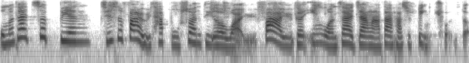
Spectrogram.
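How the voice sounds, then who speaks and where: Speaking at a moderate pace with hardly any pauses, a woman with a high pitch sounds animated, her pitch swinging very widely and her loudness rising and falling sharply. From Taiwan, Nantou. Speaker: immigrant mother of three. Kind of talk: interview.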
